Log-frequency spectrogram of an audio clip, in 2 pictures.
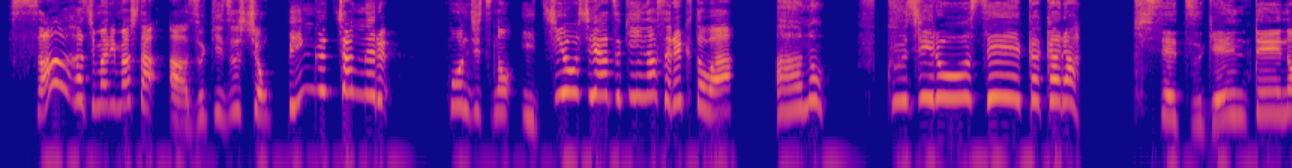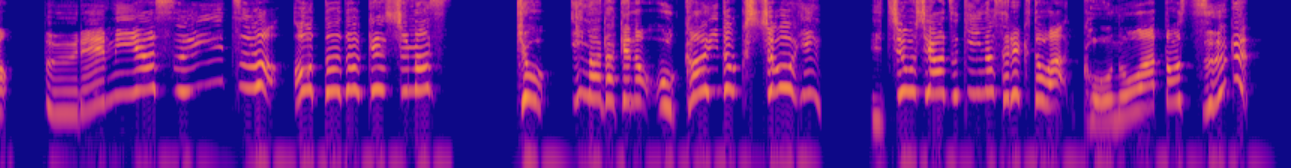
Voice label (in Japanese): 広告サンプル 通販番組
